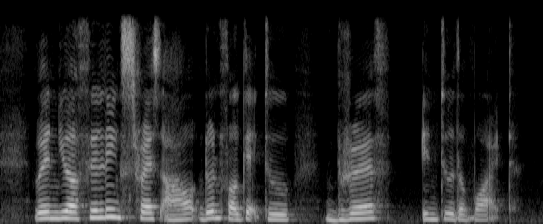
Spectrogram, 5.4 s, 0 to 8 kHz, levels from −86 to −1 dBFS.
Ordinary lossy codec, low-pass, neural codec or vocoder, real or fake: none; 7.2 kHz; codec, 44.1 kHz, 7.8 kbps, Pupu-Codec; fake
